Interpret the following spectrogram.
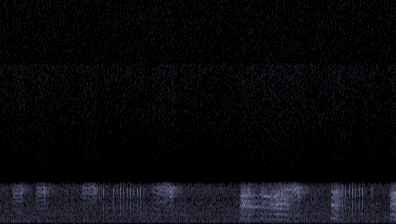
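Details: Faint chirps and clicks, then two clear meows from a chatty pet cat near the end, the last one cut short.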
